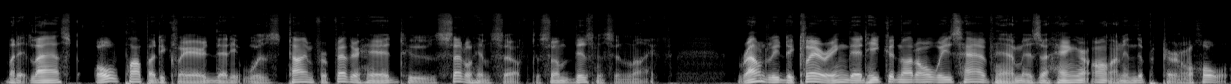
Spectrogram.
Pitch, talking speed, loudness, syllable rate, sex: 90 Hz, 180 wpm, -21 LUFS, 4.7 syllables/s, male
